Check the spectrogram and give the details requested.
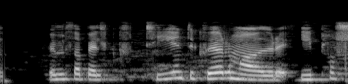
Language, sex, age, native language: Icelandic, other, 12, Icelandic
